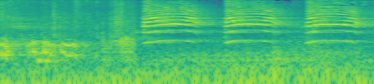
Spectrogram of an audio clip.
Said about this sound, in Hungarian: Páva? Így van.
